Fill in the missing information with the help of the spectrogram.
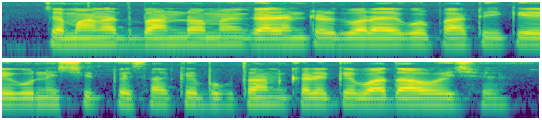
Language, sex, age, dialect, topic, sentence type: Maithili, male, 25-30, Angika, banking, statement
